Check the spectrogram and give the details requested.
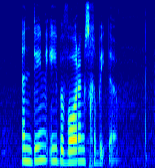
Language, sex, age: Afrikaans, female, 19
